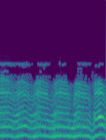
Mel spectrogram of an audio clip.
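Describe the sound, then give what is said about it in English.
A voice imitates the loud motor of a church projection screen, producing a continuous buzzing, droning hum held at a steady low pitch with slight wavers and a small rise near the end. “But the problem was the motor on that screen was so loud. It would be going,”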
